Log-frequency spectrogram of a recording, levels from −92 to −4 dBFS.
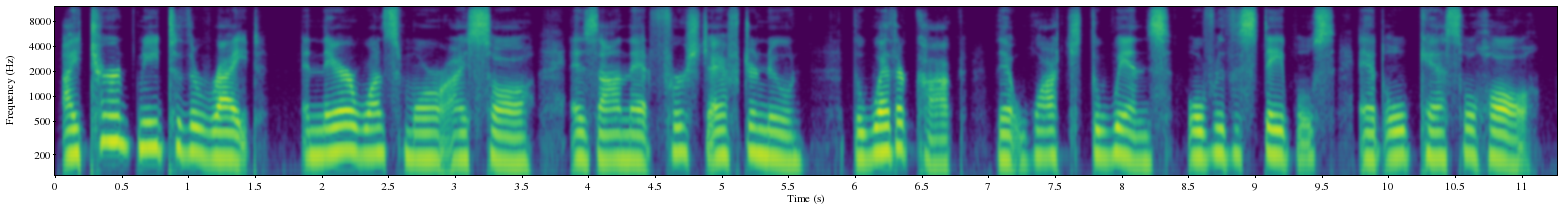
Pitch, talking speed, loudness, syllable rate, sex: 190 Hz, 155 wpm, -19 LUFS, 4.1 syllables/s, female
